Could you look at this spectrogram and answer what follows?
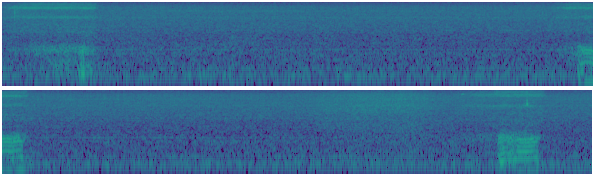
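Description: Brief nasal, whistling snores from a sleeping small dog, about twelve a minute with long quiet gaps; snoring.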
